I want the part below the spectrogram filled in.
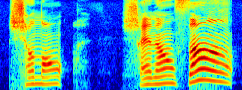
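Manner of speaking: ordinary talk, nothing marked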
